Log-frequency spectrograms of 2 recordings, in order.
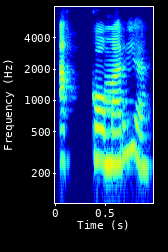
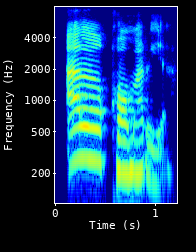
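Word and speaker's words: القمرية: nada hijrahnya as-syamsiyah kan Kalau al-qamariyah tidak aku meriah tapi al-qamariyah dilihat dari kalimatnya pun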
